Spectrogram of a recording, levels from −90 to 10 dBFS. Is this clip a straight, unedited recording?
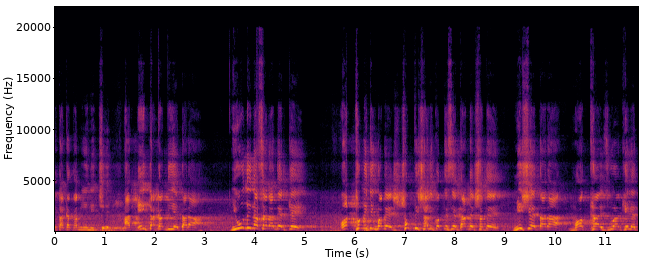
yes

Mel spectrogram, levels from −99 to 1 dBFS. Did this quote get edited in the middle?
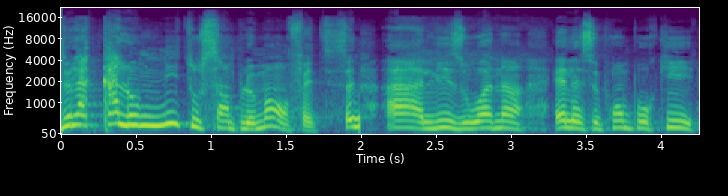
yes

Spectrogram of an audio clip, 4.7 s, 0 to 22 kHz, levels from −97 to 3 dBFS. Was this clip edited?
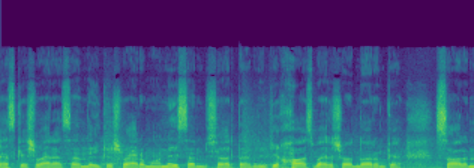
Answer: no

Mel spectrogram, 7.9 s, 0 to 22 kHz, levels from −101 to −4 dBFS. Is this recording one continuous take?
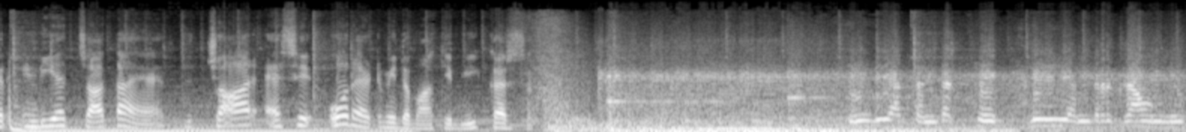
yes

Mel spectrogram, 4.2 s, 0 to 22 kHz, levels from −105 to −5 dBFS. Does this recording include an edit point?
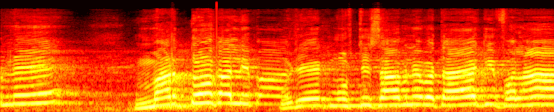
yes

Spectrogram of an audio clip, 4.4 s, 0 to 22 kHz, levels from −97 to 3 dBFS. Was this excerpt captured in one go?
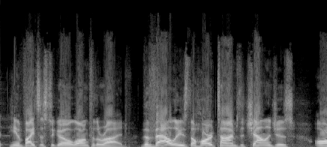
no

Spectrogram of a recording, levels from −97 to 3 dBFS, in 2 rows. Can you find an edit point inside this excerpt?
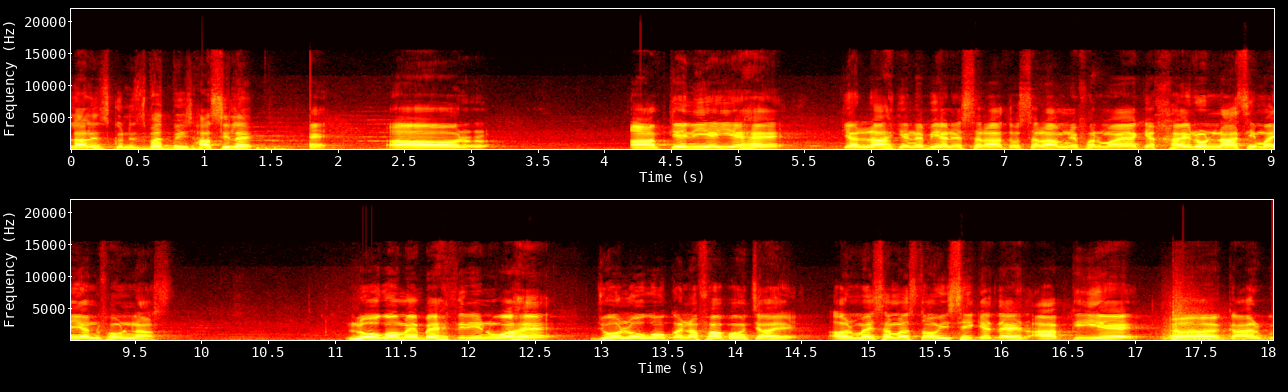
yes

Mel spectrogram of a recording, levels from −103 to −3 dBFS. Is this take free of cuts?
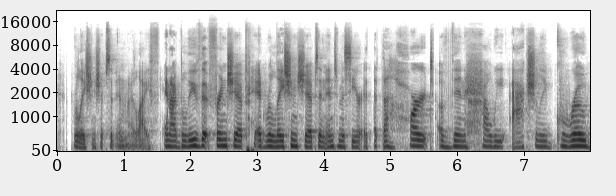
no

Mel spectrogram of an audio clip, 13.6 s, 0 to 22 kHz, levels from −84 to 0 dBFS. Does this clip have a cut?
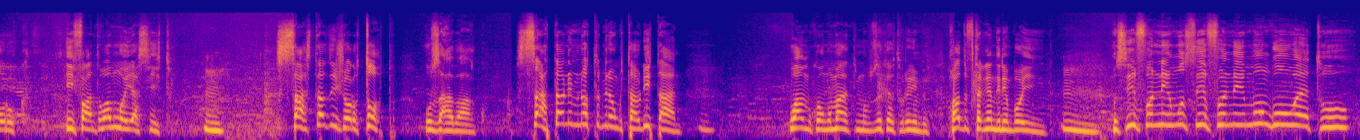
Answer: yes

